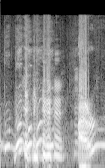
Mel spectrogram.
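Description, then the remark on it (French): A person's voice imitates a dog barking, with a quick run of short, yappy vocal bursts followed by a louder, drawn-out bark, fairly loud. “qui, sort quelque part, puis qui aboie, puis qui est comme genre.”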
